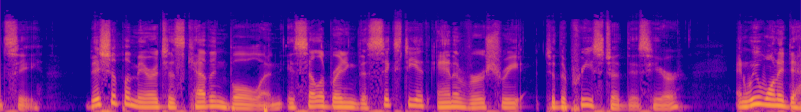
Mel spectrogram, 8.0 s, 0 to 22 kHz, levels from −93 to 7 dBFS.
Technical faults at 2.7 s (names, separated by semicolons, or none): loud pop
